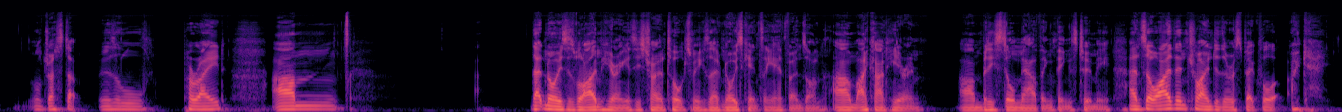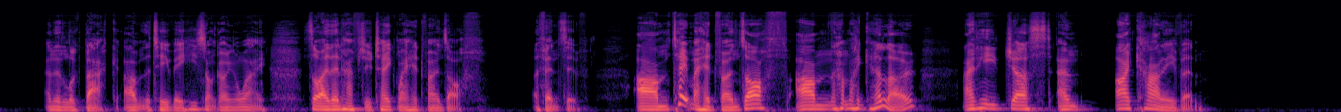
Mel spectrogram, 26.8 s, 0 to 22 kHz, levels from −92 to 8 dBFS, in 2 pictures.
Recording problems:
none

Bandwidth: 14 kHz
